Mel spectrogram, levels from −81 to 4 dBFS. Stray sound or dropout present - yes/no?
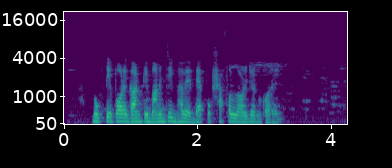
no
